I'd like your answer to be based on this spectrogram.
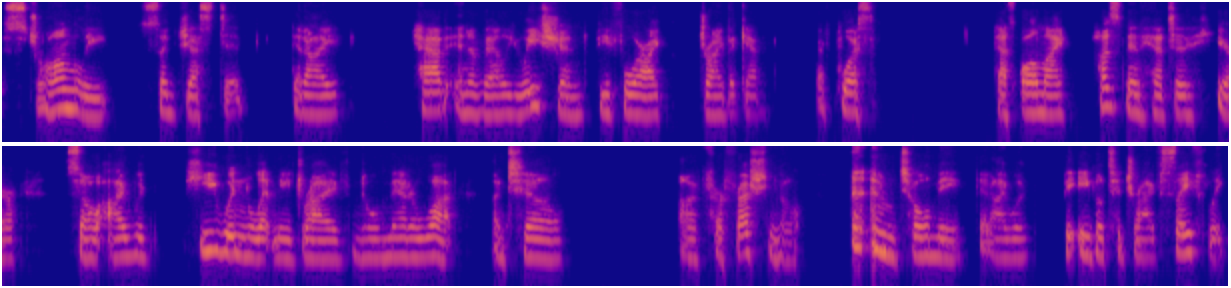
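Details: Aphasia with apraxia of speech and dysarthria after a stroke in an adult woman, with word-finding errors, repetitions and self-corrections.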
